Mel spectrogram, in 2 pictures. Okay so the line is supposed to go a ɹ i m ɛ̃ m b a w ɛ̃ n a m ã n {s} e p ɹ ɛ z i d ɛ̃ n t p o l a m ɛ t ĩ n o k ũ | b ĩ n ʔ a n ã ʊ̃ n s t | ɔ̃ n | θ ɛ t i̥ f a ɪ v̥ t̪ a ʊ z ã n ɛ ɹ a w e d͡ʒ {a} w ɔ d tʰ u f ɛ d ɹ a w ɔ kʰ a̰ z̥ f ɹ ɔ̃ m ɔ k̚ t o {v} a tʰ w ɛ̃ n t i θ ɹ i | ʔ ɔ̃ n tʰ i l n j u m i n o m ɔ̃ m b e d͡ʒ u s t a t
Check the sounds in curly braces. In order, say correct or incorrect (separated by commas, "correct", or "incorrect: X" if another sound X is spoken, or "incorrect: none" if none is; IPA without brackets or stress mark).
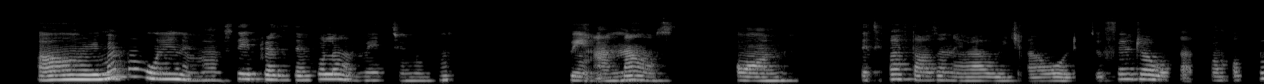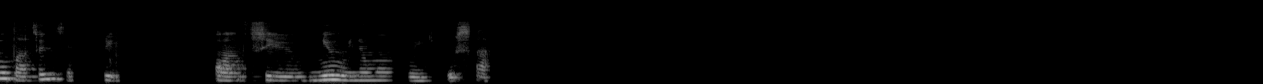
correct, correct, incorrect: b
